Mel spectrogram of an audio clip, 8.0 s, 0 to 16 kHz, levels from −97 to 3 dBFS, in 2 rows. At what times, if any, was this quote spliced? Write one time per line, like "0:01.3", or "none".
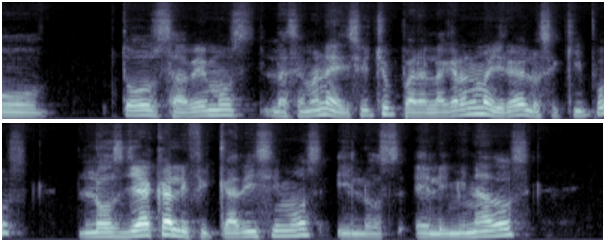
0:04.4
